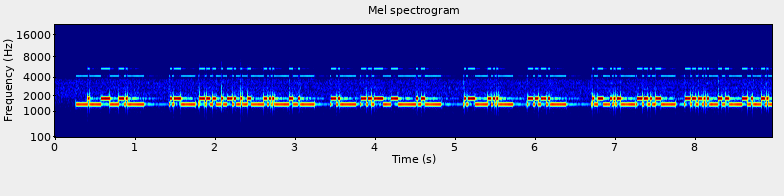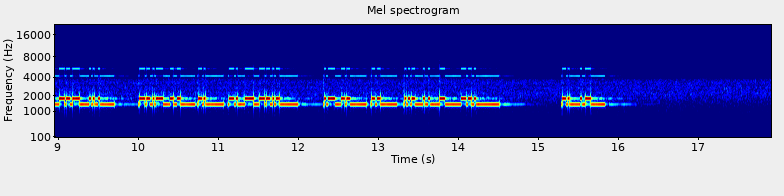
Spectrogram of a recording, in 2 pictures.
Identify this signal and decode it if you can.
TTY/TDD text telephone tones (45.45 baud Baudot), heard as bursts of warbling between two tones, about 400 Hz shift, 1600 Hz centre. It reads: THE CHURCH TOWER HAS A RING OF EIGHT BELLS. GA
